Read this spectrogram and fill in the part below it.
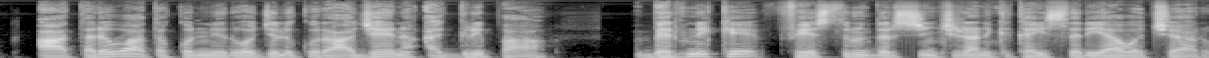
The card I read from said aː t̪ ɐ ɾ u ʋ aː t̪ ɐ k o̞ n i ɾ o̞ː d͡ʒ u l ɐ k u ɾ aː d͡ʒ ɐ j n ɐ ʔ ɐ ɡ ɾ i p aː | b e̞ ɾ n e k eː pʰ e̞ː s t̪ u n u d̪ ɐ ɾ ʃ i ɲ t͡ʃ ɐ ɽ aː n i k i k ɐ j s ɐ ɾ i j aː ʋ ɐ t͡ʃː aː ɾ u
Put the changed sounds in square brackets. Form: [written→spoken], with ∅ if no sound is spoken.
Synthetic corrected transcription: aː t̪ ɐ ɾ u ʋ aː t̪ ɐ k o̞ [n→nː] i ɾ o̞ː d͡ʒ u l ɐ k u ɾ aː d͡ʒ ɐ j n ɐ ʔ ɐ ɡ ɾ i p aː | b e̞ ɾ n [e→i] k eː pʰ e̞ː s t̪ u n u d̪ ɐ ɾ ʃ i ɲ t͡ʃ ɐ ɽ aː n i k i k ɐ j s ɐ ɾ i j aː ʋ ɐ t͡ʃː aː ɾ u

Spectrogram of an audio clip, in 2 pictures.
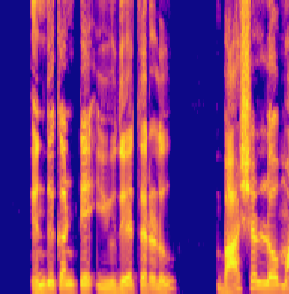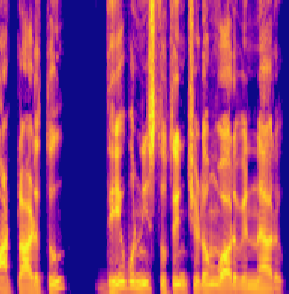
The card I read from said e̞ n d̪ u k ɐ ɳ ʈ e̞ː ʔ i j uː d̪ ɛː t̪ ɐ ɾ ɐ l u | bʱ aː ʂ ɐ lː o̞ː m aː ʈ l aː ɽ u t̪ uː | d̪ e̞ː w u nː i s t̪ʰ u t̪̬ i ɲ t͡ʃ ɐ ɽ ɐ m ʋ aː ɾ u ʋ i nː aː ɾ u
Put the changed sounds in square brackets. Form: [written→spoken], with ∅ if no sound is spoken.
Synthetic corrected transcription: e̞ n d̪ u k ɐ ɳ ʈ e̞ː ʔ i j [uː→u] d̪ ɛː t̪ ɐ ɾ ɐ l u | bʱ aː ʂ ɐ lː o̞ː m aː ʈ l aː ɽ u t̪ uː | d̪ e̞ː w u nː i s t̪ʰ u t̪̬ i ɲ t͡ʃ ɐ ɽ ɐ m ʋ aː ɾ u ʋ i nː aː ɾ u

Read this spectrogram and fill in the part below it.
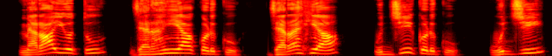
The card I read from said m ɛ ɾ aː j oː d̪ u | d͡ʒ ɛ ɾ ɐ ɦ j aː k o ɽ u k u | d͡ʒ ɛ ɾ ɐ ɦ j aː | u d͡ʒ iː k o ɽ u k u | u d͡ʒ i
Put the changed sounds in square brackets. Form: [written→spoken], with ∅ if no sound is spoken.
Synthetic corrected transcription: m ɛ ɾ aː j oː [d̪→t̪] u | d͡ʒ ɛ ɾ ɐ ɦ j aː k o ɽ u k u | d͡ʒ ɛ ɾ ɐ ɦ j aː | u d͡ʒ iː k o ɽ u k u | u d͡ʒ i

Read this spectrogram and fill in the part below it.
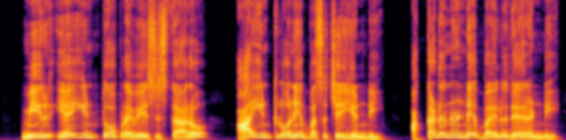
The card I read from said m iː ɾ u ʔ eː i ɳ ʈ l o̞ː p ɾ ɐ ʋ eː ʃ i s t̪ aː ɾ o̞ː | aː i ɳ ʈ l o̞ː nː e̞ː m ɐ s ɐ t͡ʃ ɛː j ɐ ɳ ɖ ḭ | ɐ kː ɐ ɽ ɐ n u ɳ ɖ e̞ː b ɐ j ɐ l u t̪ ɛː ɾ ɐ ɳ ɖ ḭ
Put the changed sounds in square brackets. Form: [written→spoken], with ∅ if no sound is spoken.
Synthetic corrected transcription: m iː ɾ u ʔ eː i ɳ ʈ l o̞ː p ɾ ɐ ʋ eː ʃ i s t̪ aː ɾ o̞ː | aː i ɳ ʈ l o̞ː [nː→n] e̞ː [m→b] ɐ s ɐ t͡ʃ ɛː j ɐ ɳ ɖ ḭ | ɐ kː ɐ ɽ ɐ n u ɳ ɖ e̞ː b ɐ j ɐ l u [t̪→d̪] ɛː ɾ ɐ ɳ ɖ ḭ

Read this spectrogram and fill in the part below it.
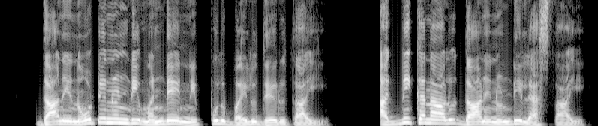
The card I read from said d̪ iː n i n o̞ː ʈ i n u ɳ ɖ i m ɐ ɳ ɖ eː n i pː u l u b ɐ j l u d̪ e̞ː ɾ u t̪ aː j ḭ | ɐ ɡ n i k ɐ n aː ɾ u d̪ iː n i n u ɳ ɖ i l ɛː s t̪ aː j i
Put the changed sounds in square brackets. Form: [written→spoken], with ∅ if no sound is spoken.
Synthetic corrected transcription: d̪ [iː→aː] n i n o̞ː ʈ i n u ɳ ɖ i m ɐ ɳ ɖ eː n i pː u l u b ɐ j l u d̪ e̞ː ɾ u t̪ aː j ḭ | ɐ ɡ n i k ɐ n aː [ɾ→l] u d̪ [iː→aː] n i n u ɳ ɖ i l ɛː s t̪ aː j i

